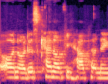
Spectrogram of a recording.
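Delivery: plain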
